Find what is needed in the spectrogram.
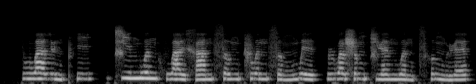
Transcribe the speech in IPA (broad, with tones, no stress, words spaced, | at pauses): lwä˥ly˨˩npʰi˥ | t͡ɕi˥n̪wə˥˧n xwa˥˩ɪ̯xa˥nsɤ˥ŋ ʈ͡ʂwə˥nsɤ˧˥ŋn̪we˧ɪ̯ | ɻwä˥˧ʂɤ˥˩ŋ t͡ɕɥɛ˥ n̪wə˨˩nt͡sʰɤ˥˩ŋ lɥɛ˥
